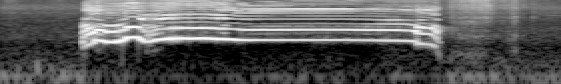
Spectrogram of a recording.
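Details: Free-range pastured rooster crowing on an off-grid homestead: a loud crow opening with a quick wavering rise, then a long level held note of about two seconds, ending with a short downward drop, with quiet background rustle.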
